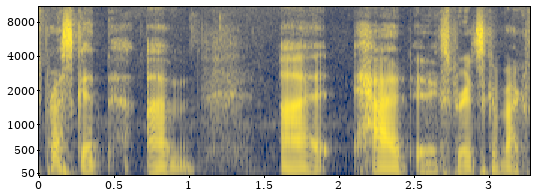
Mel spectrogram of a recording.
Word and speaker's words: Prescott: It's Arizona, so it's not Prescott. It's Prescott.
